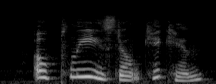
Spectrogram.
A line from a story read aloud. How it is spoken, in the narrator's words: pleaded the little glowworm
